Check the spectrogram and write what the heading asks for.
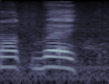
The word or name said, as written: otbec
